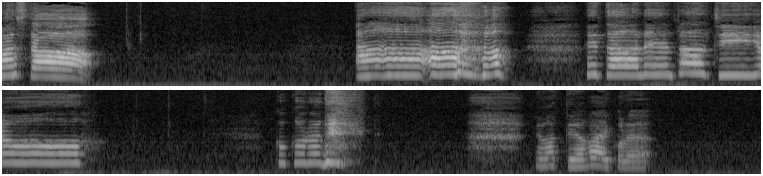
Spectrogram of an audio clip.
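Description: A young woman speaks close to a microphone in a high, animated voice.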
